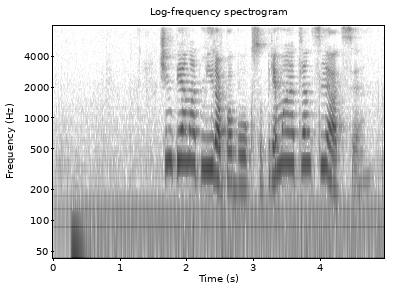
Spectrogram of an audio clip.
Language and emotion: Russian, positive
